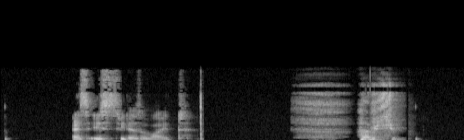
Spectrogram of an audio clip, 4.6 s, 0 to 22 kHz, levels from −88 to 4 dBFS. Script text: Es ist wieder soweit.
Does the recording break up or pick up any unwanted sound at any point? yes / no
yes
